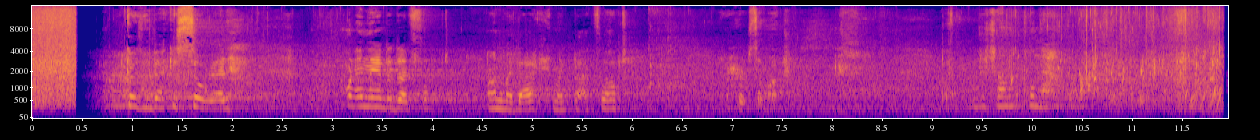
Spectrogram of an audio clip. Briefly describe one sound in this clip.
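Water laps and sloshes around a swimmer.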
